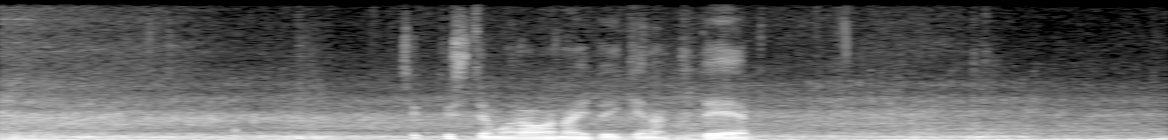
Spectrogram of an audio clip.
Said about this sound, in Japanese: ごめんね車が多すぎて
